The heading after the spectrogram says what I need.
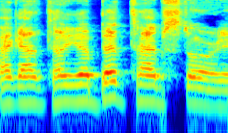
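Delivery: ordinary delivery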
